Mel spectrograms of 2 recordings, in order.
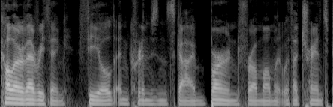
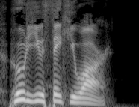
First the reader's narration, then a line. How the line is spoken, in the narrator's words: A final surge of fury shook her, and she roared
